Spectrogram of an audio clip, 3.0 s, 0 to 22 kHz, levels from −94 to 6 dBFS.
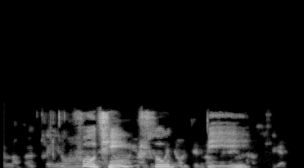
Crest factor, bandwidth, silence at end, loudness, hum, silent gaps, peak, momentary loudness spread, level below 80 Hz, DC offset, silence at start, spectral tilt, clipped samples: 24 dB; 8.2 kHz; 0.2 s; -22 LUFS; none; none; -2 dBFS; 21 LU; -66 dBFS; under 0.1%; 0.05 s; -2 dB/octave; under 0.1%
